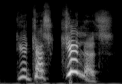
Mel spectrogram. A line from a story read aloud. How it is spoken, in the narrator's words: piped up Colin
